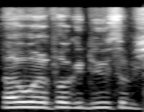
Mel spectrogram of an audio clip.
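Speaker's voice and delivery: mocking put-on character voice. Mocking a friend's father while talking about him: Nuke voice mocking Dally's dad. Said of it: "I'm making a Nuke voice while mocking fucking Dally's dad".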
